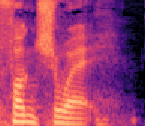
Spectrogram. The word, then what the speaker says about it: feng shui: How do you say that word? – Feng shui. – Feng shui. – Yeah, feng shui.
